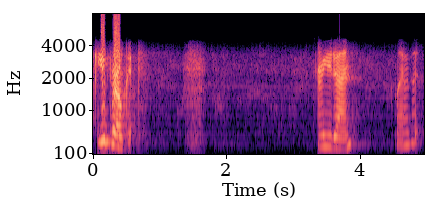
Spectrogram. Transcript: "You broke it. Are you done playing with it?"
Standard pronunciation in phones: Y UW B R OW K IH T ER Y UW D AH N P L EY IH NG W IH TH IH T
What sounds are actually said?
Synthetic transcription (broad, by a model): Y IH B R OW K IH T ER Y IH D AH N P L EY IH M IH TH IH T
